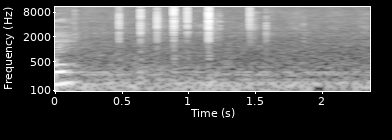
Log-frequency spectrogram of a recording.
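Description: Fingers handling tarot cards on a table: a quick series of about seven light, sharp ticks in the first second and a half, then quiet room tone.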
